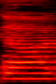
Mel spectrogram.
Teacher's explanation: दंतव्य जो दांत भाग से जो है बाधित होकर क्या, इसका उच्चारण दांत भाग से टकरा करके होता है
